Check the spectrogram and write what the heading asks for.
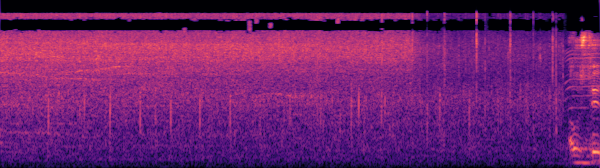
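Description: Audience applauding, a dense even clatter of many hands that thins out about four seconds in and dies down near the end.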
